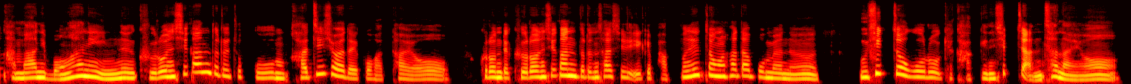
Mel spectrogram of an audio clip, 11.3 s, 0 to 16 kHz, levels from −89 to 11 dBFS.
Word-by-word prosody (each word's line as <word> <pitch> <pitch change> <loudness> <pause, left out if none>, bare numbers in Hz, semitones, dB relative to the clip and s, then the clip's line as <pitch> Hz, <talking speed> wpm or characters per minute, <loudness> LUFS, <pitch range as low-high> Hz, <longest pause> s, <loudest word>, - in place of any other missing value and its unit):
가만히 205 -4 +2
멍하니 210 +9 +4
있는 180 +4 +3
그런 215 +5 +1
시간들을 335 -4 -1
쪼끔 195 -5 -4
가지셔야 275 +7 -1
될 175 -6 -4
것 165 -1 -10
같아요. 150 0 -8 0.3
그런데 215 -4 +1
그런 220 +3 +1
시간들은 250 -4 +3
사실 235 -2 -5
이렇게 180 +2 -6
바쁜 160 +9 -7
일정을 270 -3 +3
하다 260 -1 -1
보면은 175 -8 -1 0.4
의식적으로 240 - +1
이렇게 180 -3 -7
갖기는 170 +4 -4
쉽지 175 - -5
않잖아요. 145 - 0
205 Hz, 350 characters per minute, -23 LUFS, 170-245 Hz, 0.4 s, 멍하니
